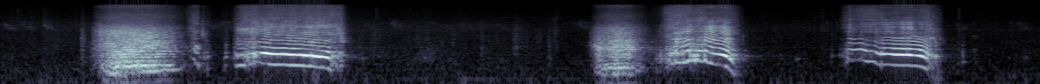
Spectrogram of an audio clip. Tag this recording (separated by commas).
elephant trumpeting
